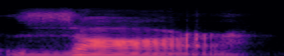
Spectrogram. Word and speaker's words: tsar: in bulgaria a selfish this one is pronounced very differently than what it looks like it's actually z-a-a-r like zar a star named paris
